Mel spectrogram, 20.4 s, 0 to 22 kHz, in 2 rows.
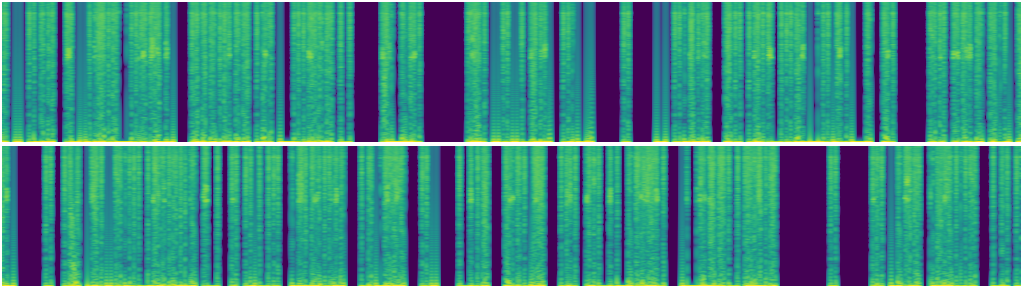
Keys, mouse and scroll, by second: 0.8 right click, 2.6 right click, 6.3 ctrl+r, 9.2 click, 14.2-16.3 right drag, 16.5 middle click, 17.3 e.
